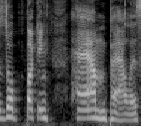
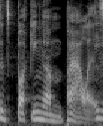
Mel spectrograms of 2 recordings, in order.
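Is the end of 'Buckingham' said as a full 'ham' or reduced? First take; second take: full; reduced. First: The last syllable is a full 'ham'. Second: The last syllable is reduced, with no 'ham'. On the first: The speaker calls it wrong. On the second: The speaker calls it right.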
